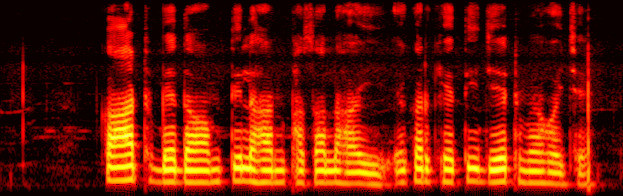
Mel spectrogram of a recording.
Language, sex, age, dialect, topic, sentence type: Magahi, male, 46-50, Western, agriculture, statement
